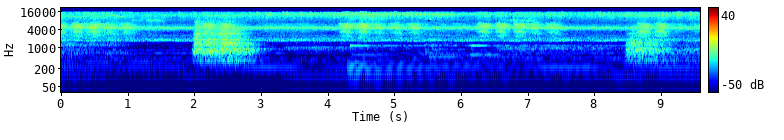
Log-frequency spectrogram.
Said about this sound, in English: we're going to take 3 deep and relaxing breaths.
